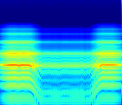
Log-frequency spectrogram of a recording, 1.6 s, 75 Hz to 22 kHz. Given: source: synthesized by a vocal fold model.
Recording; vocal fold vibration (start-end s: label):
sustained vowel that changes in the middle
0.00-0.38 s: 109.8 Hz, open quotient 0.31
0.58-1.18 s: 48.0 Hz, open quotient 0.33
1.38-1.63 s: 109.8 Hz, open quotient 0.31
